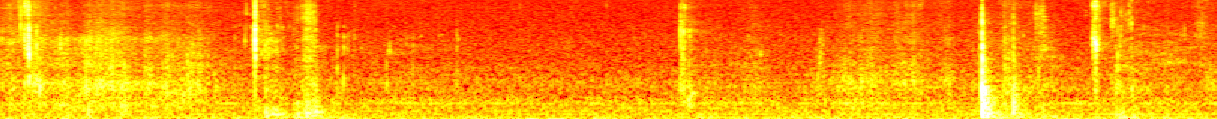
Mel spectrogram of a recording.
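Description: Quiet, close-miked chewing with a few short, sharp mouth clicks, and one louder knock about five seconds in.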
